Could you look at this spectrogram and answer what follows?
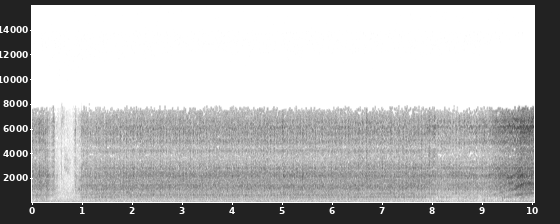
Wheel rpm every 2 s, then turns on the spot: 40, 70, 70, 70, 120.
none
